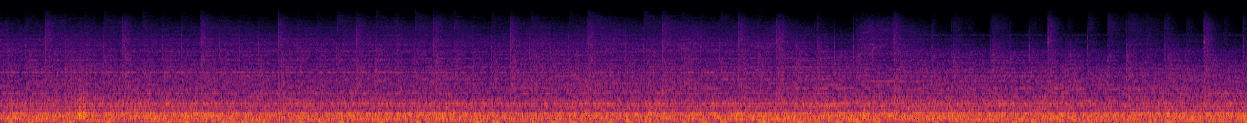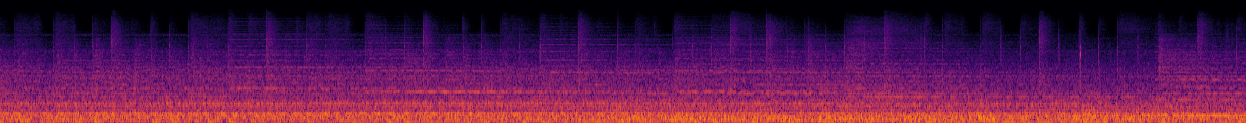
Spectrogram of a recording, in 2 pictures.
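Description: Steady whine of an electric high-speed mobility scooter's motor cruising along a paved road, with wind and road noise; the whine dips in pitch at the very end.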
